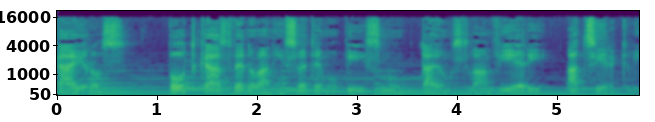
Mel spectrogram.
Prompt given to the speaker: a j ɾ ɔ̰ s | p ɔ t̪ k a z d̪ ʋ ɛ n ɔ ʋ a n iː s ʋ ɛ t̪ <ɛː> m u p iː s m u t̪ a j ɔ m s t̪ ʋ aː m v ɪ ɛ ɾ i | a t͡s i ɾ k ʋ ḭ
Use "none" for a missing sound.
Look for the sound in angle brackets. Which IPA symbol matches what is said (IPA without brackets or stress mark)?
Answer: ɛː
